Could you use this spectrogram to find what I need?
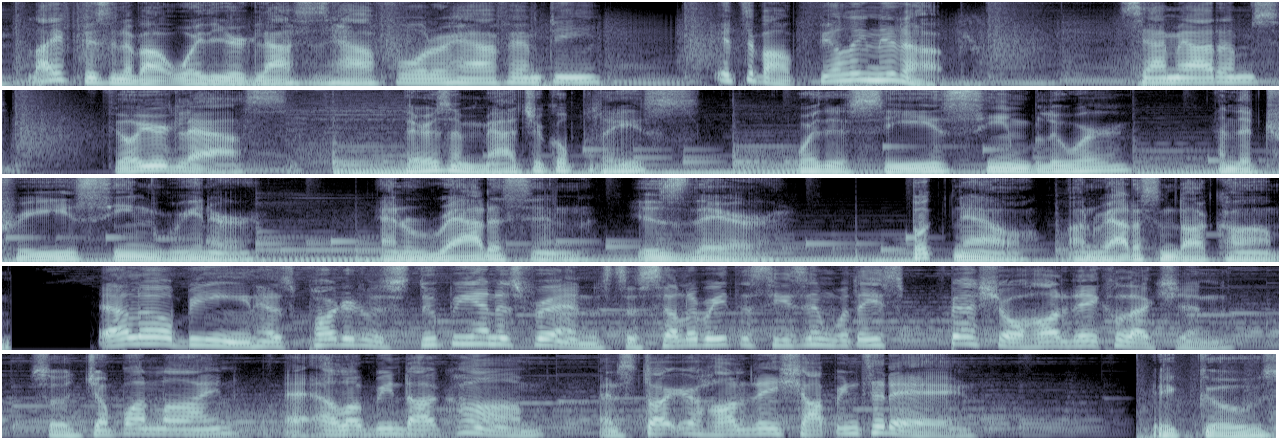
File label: VO commercial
